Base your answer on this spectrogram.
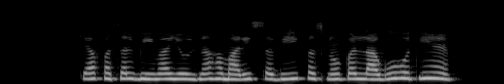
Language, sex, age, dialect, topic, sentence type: Hindi, female, 25-30, Garhwali, banking, statement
